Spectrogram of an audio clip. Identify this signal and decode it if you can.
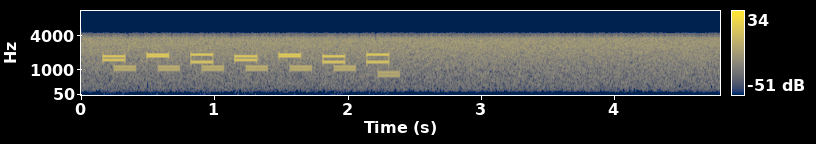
Multi-frequency trunk signalling (R2, with the far end's replies), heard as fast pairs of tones, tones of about 160 ms, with phone line noise. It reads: 5075047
